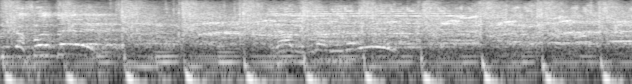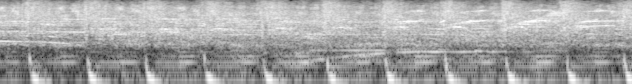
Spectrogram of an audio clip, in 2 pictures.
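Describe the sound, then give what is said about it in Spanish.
A car engine roars loudly, held steady with a pulsing, throbbing rhythm and occasional high squealing tones, as if pulling away under hard acceleration. “¿Arranca o no arranca? Ahí está, chao.”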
